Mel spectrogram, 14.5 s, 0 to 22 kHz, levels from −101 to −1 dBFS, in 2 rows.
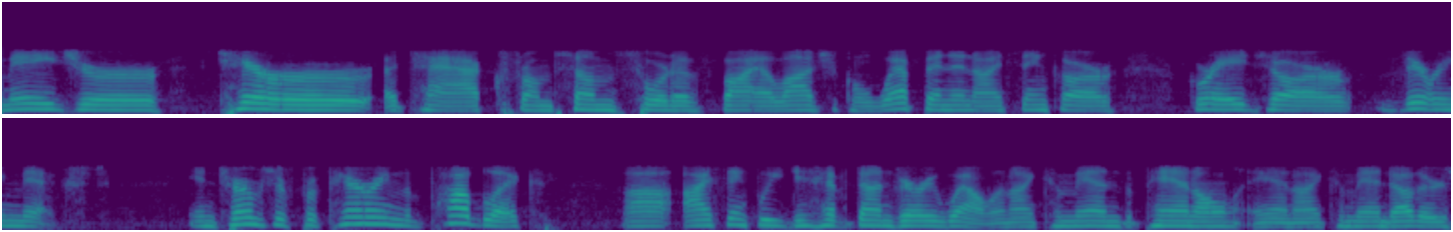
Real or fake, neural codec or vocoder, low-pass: fake; vocoder, 22.05 kHz, 80 mel bands, WaveNeXt; 3.6 kHz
